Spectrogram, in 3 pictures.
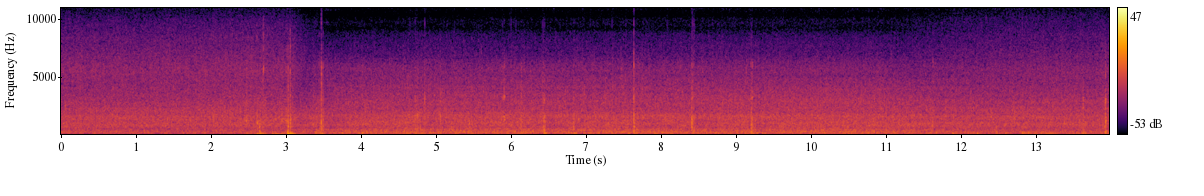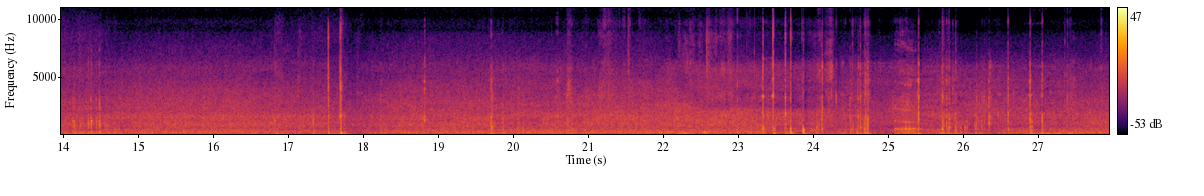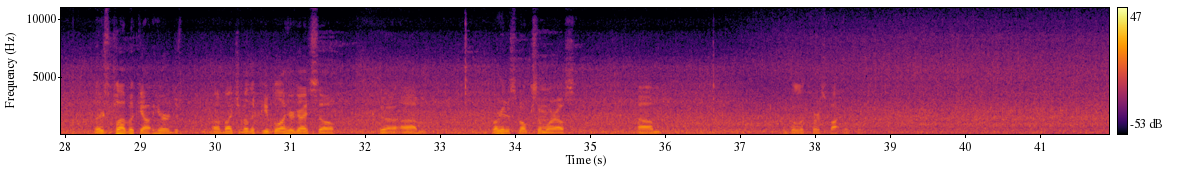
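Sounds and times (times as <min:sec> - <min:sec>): creek water rushing: 0:00.0 - 0:41.9
sharp clicks and knocks: 0:13.6 - 0:14.6, 0:16.8 - 0:18.9, 0:22.2 - 0:27.5.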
